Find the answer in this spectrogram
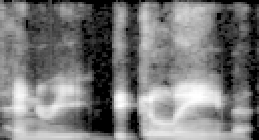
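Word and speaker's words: Henri Deglane: So 1931, the original quote-unquote Montreal screw job happens, and he screws Henry DeLange, or I think the correct pronunciation is Henry DeGlain.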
